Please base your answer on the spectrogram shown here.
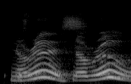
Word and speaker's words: Nowruz: Oh my gosh, I was telling her, I was like, am I pronouncing this wrong? Nowruz.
